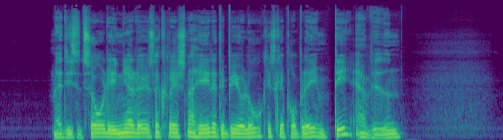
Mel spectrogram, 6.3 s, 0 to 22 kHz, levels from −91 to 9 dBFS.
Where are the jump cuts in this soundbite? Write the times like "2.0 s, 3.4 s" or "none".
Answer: 4.1 s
